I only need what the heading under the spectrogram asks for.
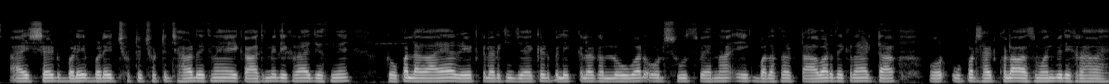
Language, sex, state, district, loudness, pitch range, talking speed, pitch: Hindi, male, Jharkhand, Jamtara, -23 LUFS, 145-150 Hz, 250 wpm, 150 Hz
